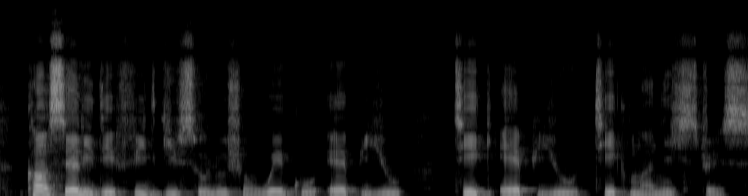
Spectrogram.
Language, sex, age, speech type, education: Nigerian Pidgin, male, 15-29, spontaneous, tertiary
